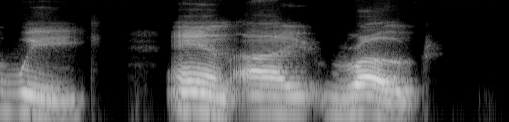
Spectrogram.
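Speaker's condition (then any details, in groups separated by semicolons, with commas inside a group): Traumatic brain injury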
